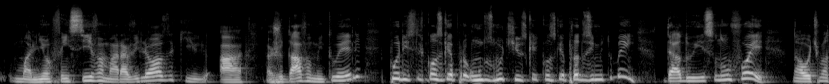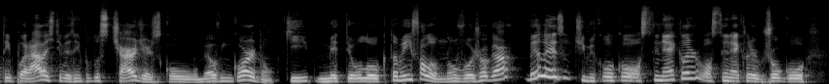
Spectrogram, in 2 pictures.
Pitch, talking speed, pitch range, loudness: 155 Hz, 215 wpm, 135-205 Hz, -22 LUFS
